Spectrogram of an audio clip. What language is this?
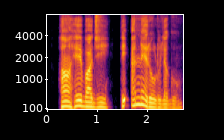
Bhadrawahi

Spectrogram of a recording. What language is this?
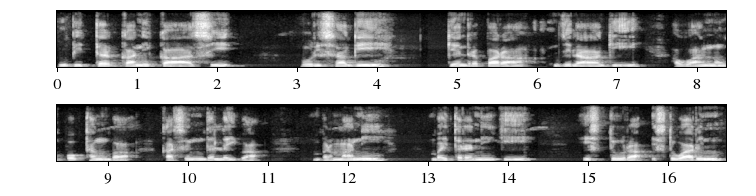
Manipuri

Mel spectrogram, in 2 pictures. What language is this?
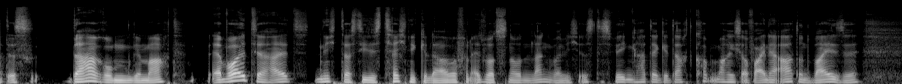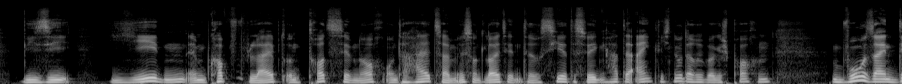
German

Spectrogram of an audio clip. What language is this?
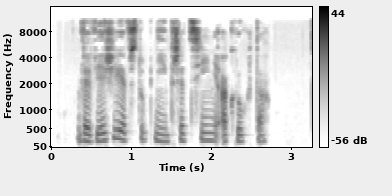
Czech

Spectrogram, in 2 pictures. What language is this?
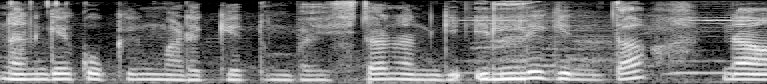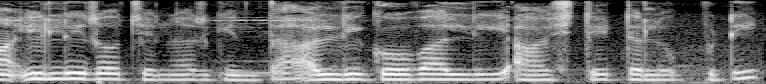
Kannada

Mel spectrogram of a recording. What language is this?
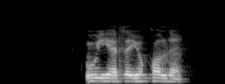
Uzbek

